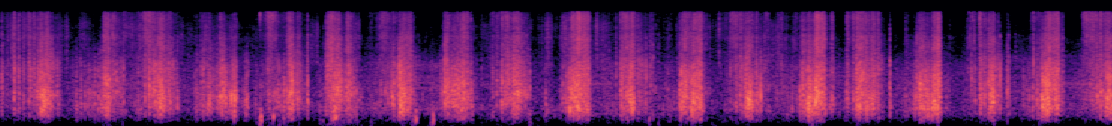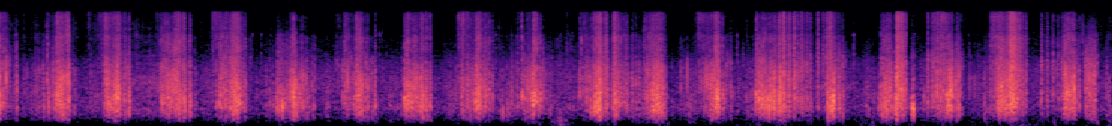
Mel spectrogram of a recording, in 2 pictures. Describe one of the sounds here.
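Footsteps crunch steadily through snow, close by.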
